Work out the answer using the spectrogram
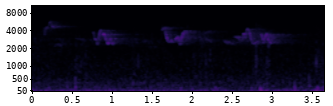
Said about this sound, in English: I kind of doubt these are the last red-eyed vireos I'll be able to record this year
